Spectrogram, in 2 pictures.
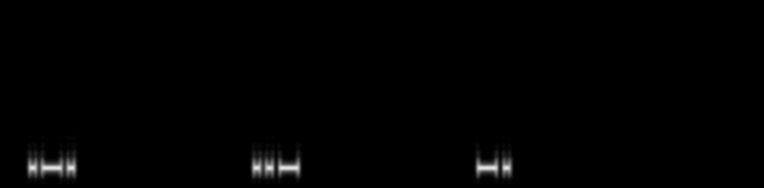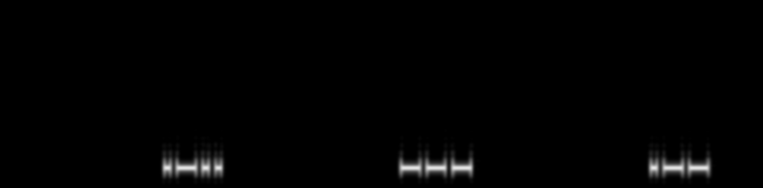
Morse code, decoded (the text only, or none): RUN LOW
